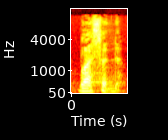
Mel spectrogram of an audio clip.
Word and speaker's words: blessed: I don't know why we make that a two-syllable word, blessed. Blessed are the pure in heart, or if you will, literally, happy are the holy.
